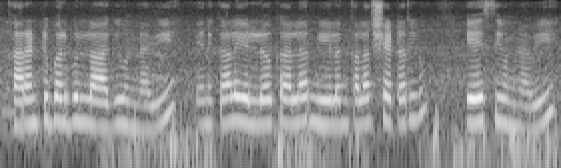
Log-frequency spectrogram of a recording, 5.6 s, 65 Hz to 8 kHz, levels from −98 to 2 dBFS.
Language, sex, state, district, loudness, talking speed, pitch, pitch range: Telugu, female, Telangana, Hyderabad, -16 LUFS, 130 wpm, 230 Hz, 225-245 Hz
